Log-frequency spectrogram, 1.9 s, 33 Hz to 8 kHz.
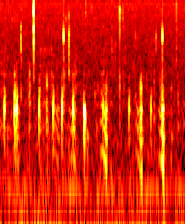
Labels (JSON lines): {"label": "biophony, knock croak", "recorder": "SoundTrap 300"}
